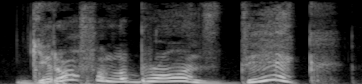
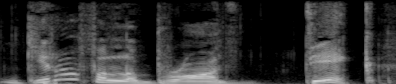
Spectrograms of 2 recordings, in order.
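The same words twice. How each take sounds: First: "Get off of LeBron's dick" much higher, with a sharp rise on "off"; angrier repeat. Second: "get off of LeBron's dick" raised, rising on "off"; first angry demand, pitched up; fed up. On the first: Host repeating his demand to the commentator, angrier. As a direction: repeat it, pitched up in pure exasperation. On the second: Host telling the commentator off, fed up. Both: Real, not acted.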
